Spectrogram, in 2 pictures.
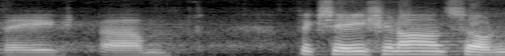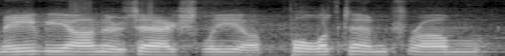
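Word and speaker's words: Navion: a bit of a um fixation on so Navy on there's actually a bulletin from North American specifying that the correct pronunciation is navon a lot of people say navon well that's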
